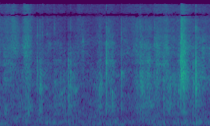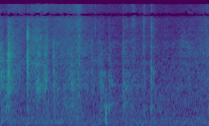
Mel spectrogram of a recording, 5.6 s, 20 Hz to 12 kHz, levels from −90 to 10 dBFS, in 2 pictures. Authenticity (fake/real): fake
